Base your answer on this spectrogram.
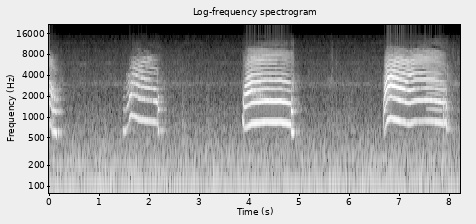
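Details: Meows of a cat, used to draw in a stray: three drawn-out, flat harmonic calls, each about a second long, separated by two-second pauses over a low steady hum.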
